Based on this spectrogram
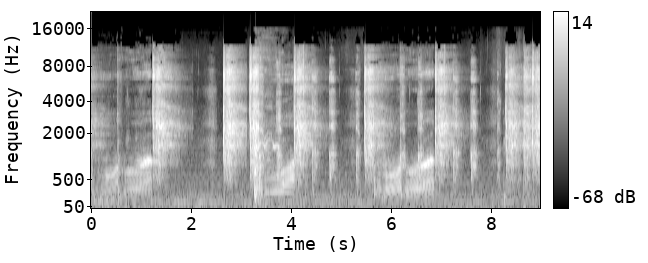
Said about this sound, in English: The cough is hilarious.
